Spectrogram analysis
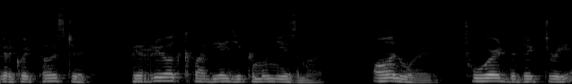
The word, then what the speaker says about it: к победе: Okay, practice, again, the pronunciation, к победе, not к победе, right? We really want no pause whatsoever between those two consonants, к победе. Pretend as if it were written as a single word and pronounce it accordingly.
